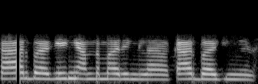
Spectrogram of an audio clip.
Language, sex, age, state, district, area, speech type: Tamil, female, 45-60, Tamil Nadu, Namakkal, rural, conversation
